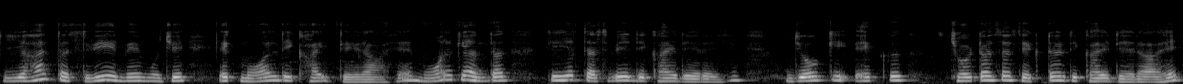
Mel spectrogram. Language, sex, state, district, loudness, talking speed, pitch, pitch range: Hindi, male, Chhattisgarh, Sarguja, -28 LUFS, 145 wpm, 170 Hz, 150-190 Hz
